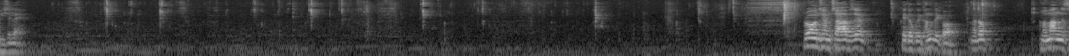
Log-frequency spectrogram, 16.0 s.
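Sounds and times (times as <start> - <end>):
chewing and biting food: 0.8 - 12.0
wet mouth clicks: 1.3 - 2.9.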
